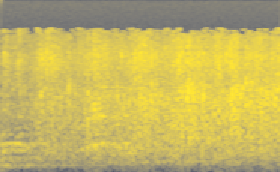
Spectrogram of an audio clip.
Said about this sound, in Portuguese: Aplauda o Senhor.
